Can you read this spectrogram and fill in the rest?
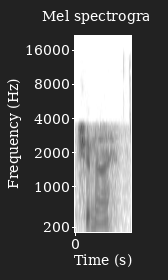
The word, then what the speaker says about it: Chennai: And then you land, is it pronounced Chennai, if I'm saying that right? – Yeah, basically Chennai.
